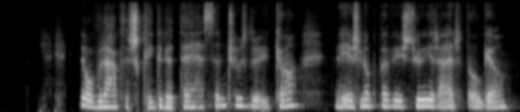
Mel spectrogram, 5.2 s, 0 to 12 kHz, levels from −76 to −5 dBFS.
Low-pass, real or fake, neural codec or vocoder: 10.8 kHz; fake; codec, 16 kHz in and 24 kHz out, 0.6 kbps, FocalCodec, streaming, 4096 codes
